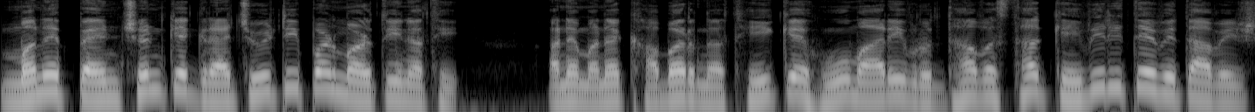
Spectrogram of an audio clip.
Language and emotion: Gujarati, fearful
